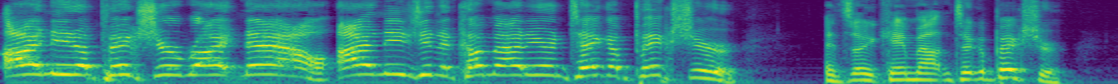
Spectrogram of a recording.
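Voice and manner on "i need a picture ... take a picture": play-acted, very high, barging-in yell. Retelling walking into a building of traffic people: imitating own past yelling. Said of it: "and I just yelling".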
